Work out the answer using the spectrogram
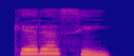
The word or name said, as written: ಗೆರಸಿ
